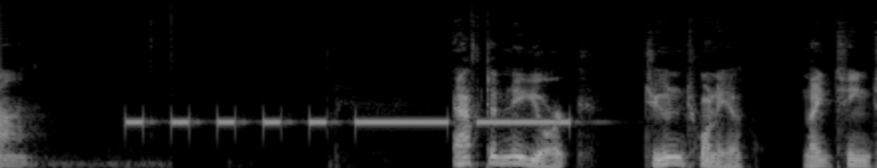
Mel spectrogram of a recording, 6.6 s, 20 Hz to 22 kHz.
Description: Beep code, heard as beeps, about 1120 Hz, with room echo and speech in English. 5 short, 2 long.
